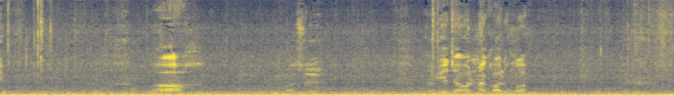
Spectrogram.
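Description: Steady low rumble inside a train passenger coach, the running noise of the train. Short snatches of voices come about two seconds in and again around six seconds.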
